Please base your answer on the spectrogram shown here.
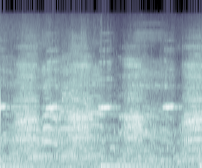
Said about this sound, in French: Il avait vu les chameaux du camp ennemi et se précipita sur eux en poussant d'énormes cris. Cette fois, ce fut la débandade. Les soldats s'enfuirent et l'âne se mettait à braire de plus belle.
